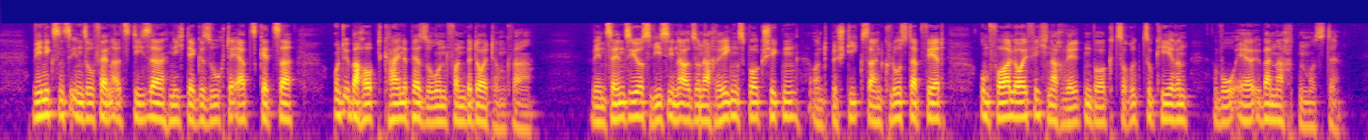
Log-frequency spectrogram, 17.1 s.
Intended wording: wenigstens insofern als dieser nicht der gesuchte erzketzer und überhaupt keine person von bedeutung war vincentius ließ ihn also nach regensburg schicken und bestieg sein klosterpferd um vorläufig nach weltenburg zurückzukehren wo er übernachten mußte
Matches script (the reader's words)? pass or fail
pass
